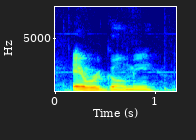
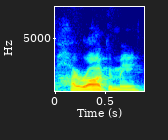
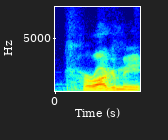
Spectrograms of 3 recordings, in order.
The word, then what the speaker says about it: hierogamy: Okay, I had previously said uh arugomi instead of hierogamy and harogamy is one such pronunciation that I have heard being used and it is one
